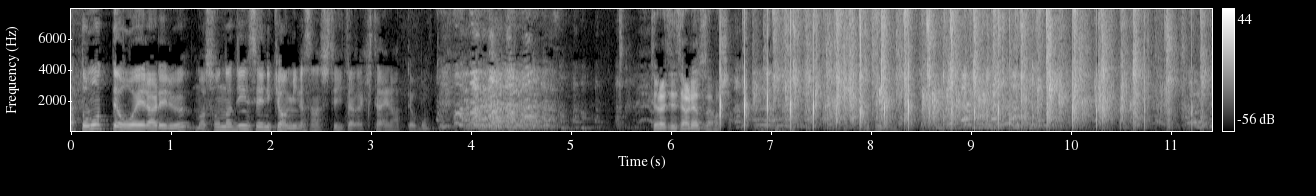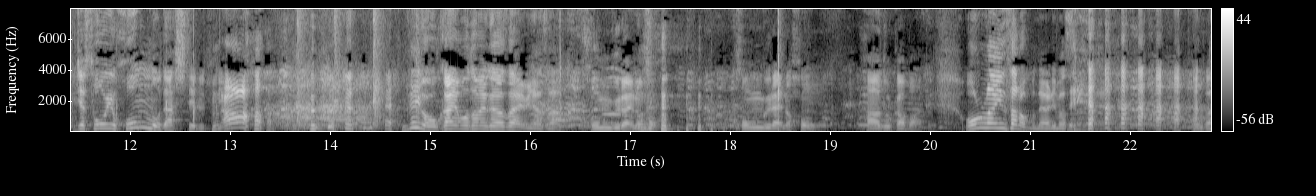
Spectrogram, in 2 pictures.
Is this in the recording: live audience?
yes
